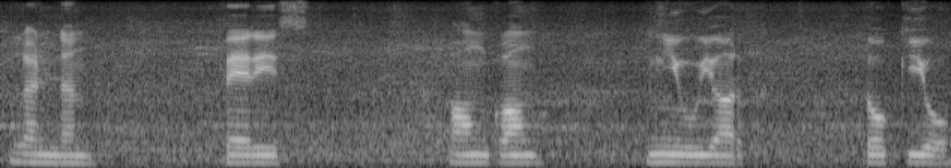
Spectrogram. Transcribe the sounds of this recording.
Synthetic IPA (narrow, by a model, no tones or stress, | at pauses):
lə̃ɳɖən | pʰeːɾɪs | hɔːŋɡkɔ̃ːŋɡ | njuːjɔːɾk | ʈoːkijoː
